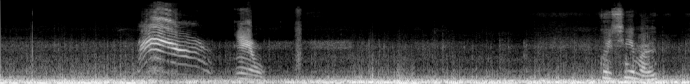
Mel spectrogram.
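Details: Talkative cat travelling for the first time on a sightseeing outing, meowing from inside a moving vehicle: two drawn-out, falling meows close together, then a third after a pause, over a steady low engine rumble.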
